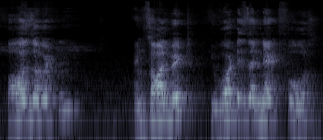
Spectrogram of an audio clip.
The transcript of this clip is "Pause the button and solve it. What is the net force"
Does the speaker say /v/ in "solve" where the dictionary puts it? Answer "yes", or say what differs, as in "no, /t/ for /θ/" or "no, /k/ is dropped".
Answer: yes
